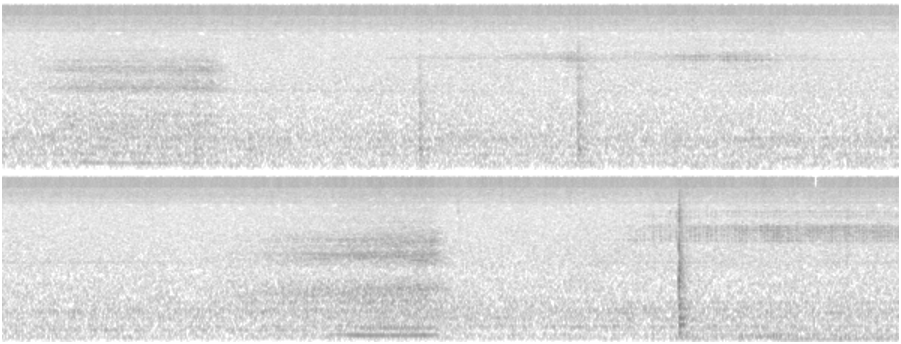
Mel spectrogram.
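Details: Alaskan Malamute snoring quietly indoors, low rumbling breaths with two louder, breathy snores near the start and toward the end, plus a couple of faint clicks in a small room.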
